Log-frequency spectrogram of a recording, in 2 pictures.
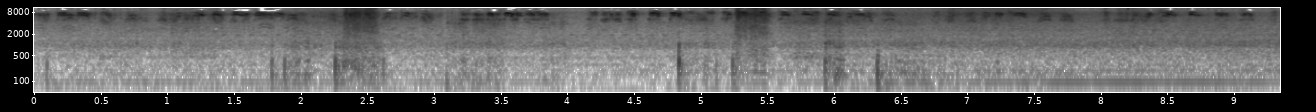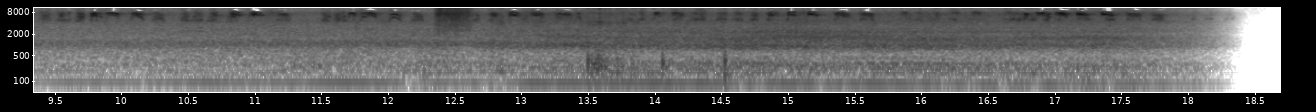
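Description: Burying beetle weighed down with mites, buzzing its wings in a low, steady drone that grows stronger about a third of the way in. A few sharp clicks and faint high chirping sound behind it.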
